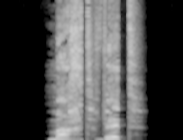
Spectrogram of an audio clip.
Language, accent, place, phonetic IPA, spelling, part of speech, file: German, Germany, Berlin, [ˌmaxt ˈvɛt], macht wett, verb, De-macht wett.ogg
- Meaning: inflection of wettmachen: 1. second-person plural present 2. third-person singular present 3. plural imperative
